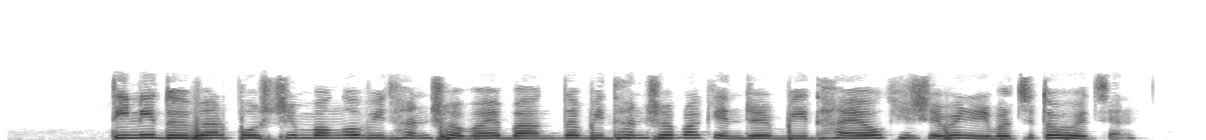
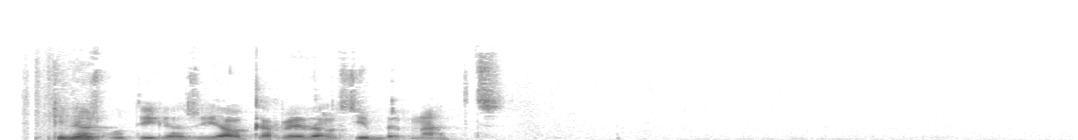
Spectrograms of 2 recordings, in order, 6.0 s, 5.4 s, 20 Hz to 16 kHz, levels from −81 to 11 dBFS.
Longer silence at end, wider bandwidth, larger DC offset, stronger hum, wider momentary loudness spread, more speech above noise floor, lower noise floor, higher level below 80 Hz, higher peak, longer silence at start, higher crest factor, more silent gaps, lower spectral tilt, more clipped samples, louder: second, 0.35 s vs 2.9 s; second, 7.8 kHz vs 11 kHz; neither; neither; second, 5 LU vs 10 LU; first, 47 dB vs 40 dB; second, -64 dBFS vs -72 dBFS; first, -62 dBFS vs -76 dBFS; first, -2 dBFS vs -12 dBFS; first, 0.55 s vs 0.15 s; second, 16 dB vs 24 dB; neither; about the same, -3.5 dB/octave vs -4.5 dB/octave; neither; first, -17 LUFS vs -33 LUFS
